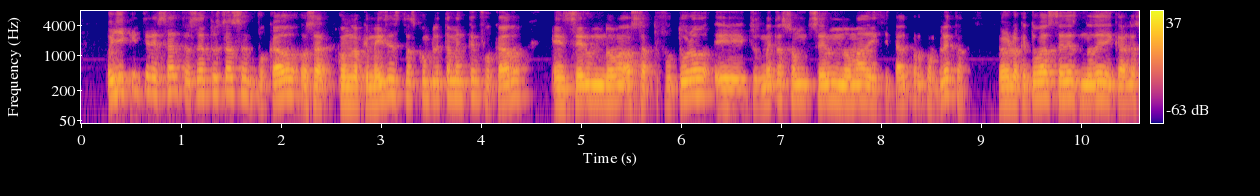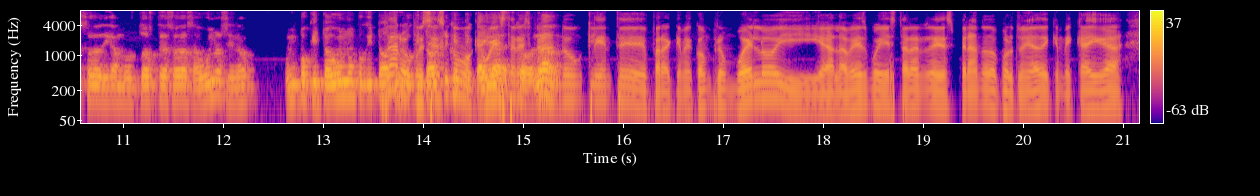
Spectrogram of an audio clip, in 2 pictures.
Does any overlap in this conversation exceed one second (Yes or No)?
Yes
